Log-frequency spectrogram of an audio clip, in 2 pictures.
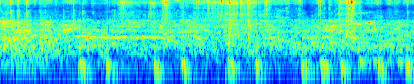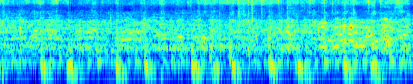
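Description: A marching band's drums beating a steady low pulse, about two to three beats a second, starting about a second in, with a held band note joining about halfway, over crowd chatter.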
